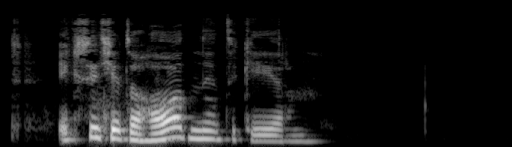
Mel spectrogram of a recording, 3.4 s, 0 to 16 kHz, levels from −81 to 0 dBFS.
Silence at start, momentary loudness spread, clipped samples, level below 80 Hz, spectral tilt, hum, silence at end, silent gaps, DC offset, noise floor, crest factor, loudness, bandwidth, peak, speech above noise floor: 0.4 s; 15 LU; under 0.1%; -74 dBFS; -6.5 dB/octave; none; 1.35 s; none; under 0.1%; -83 dBFS; 20 dB; -19 LUFS; 10 kHz; -2 dBFS; 64 dB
